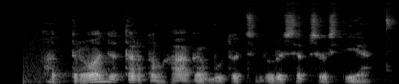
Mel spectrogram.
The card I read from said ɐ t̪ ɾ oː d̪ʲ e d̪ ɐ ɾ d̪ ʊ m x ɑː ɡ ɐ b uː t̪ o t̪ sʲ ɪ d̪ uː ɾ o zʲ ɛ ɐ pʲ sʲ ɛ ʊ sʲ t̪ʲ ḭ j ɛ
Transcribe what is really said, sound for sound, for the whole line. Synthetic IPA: ɐ t̪ ɾ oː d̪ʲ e t̪ ɐ ɾ t̪ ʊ m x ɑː ɡ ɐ b uː t̪ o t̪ sʲ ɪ d̪ uː ɾ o sʲ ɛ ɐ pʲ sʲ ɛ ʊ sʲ t̪ʲ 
